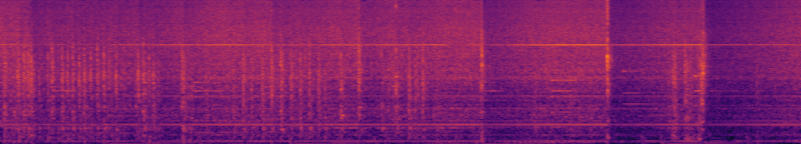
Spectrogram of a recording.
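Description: Shark upright vacuum cleaner running on carpet: a steady motor hum under a rushing airflow. There is a rapid crackle of picked-up debris in the first couple of seconds and two sharp clicks near the end, after which the noise drops briefly.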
